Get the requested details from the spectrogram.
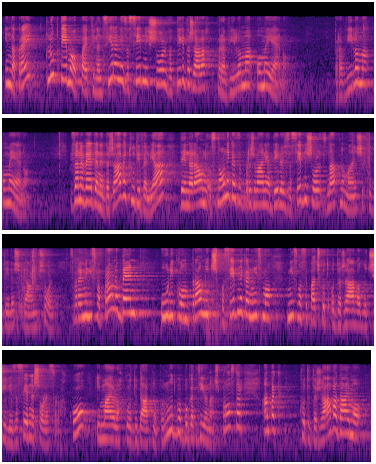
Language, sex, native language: Slovenian, female, Slovenian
